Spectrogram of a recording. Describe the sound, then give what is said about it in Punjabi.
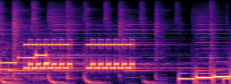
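A phone ringtone plays a bright electronic melody in short repeating bursts with brief gaps between them, then moves into a rising run of notes. “ਇੱਕ ਕੁੜੀ ਆ ਬਾਰ ਬਾਰ phone ਕਰਦੀ ਆ, hello ਕਹਿ ਦਿੰਦੀ ਪਰ ਅੱਗੋਂ ਗੱਲ ਨਹੀਂ ਕਰਦੀ। ਲੈ ਫੇਰ ਫੋਨ ਆ ਗਿਆ।”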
